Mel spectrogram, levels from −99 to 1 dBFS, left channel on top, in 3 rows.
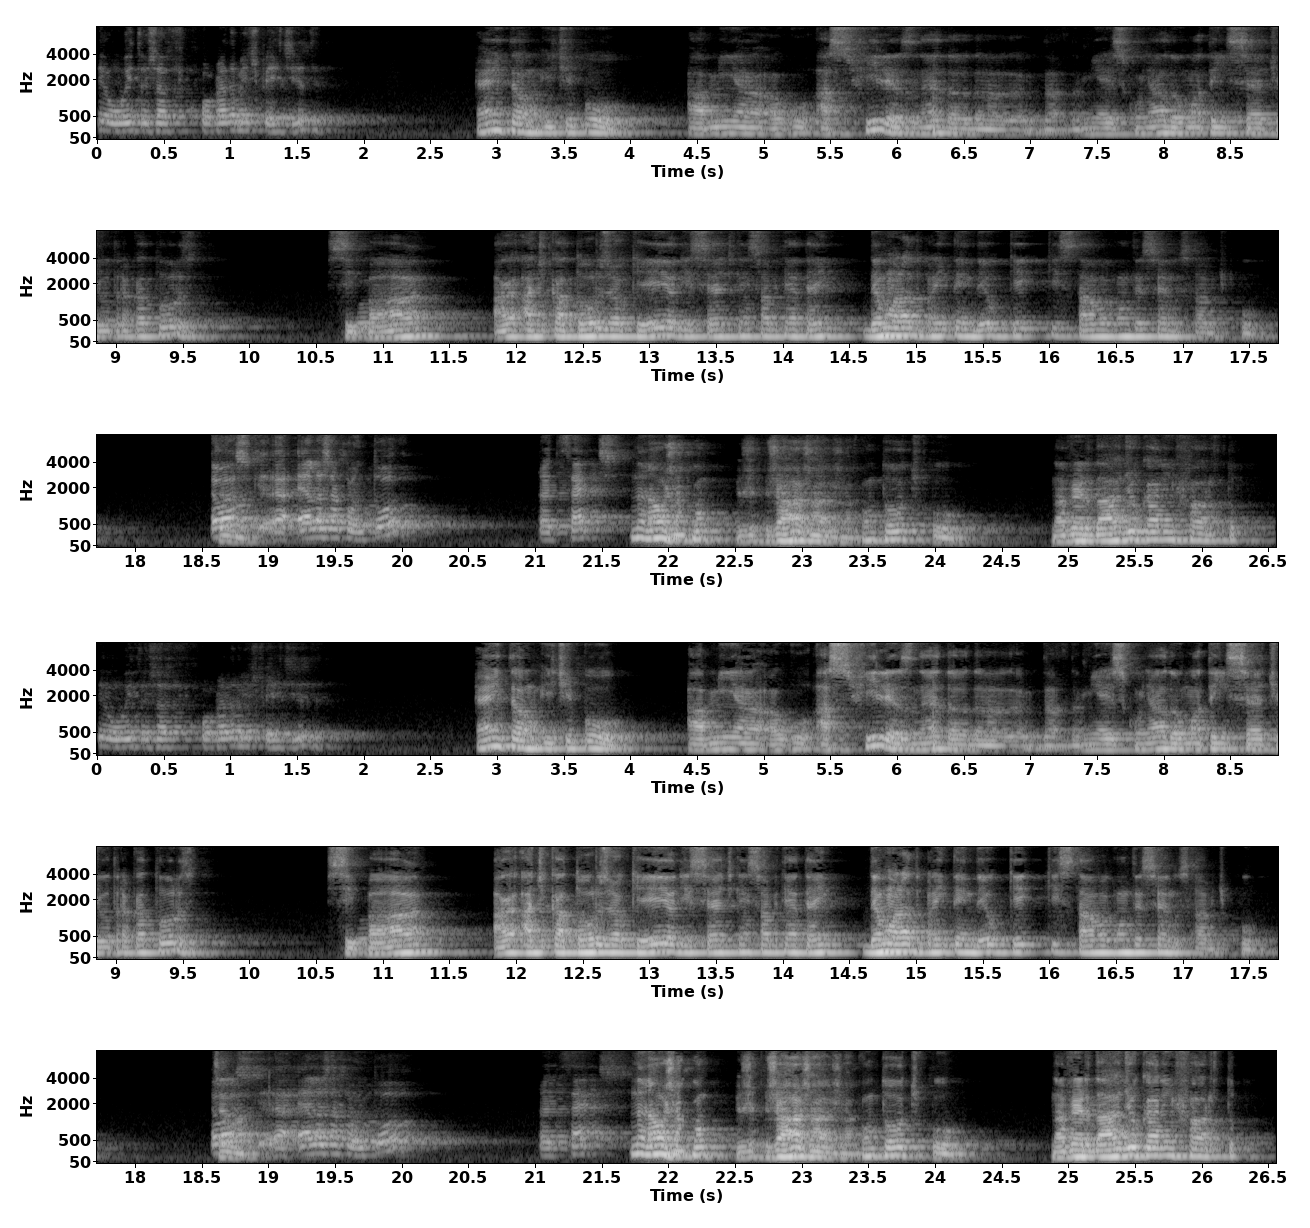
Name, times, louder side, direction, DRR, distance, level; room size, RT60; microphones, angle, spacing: voice 1, 0.0-1.7 10.8-11.0 18.6-20.0 21.0-21.6, left 2 dB, 85° left, 2.8 m, -34 dB
voice 2, 2.8-4.0 4.4-9.7 10.6-11.4 11.8-17.6 18.6-18.9 21.7-24.3 24.9-26.2, right 3 dB, 75° right, 0.9 m, -27 dB
23.0 x 20.0 x 2.6 m
head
